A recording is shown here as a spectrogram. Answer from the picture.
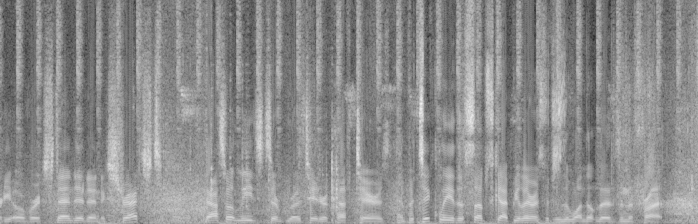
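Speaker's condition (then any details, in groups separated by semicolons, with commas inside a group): No condition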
